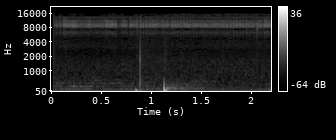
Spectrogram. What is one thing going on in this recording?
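A microphone thumps twice with dull knocks.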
